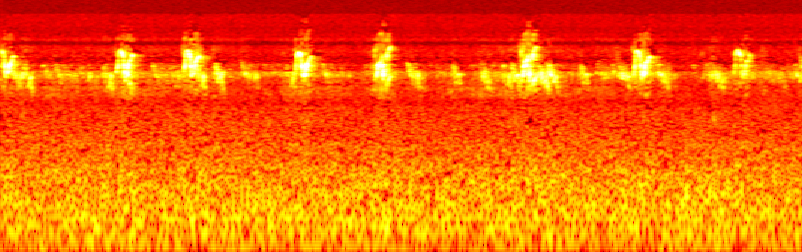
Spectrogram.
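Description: Faint bird chirping: short high chirps repeated about once a second.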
